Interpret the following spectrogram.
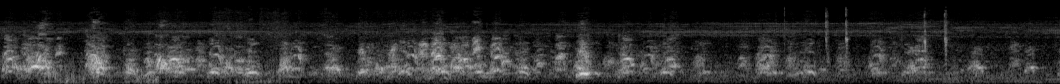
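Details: Many abandoned dogs at Hanna's shelter, a rescue shelter for abandoned dogs in Daegu, bark together in a dense, overlapping chorus of sharp, repeated barks, with faint human voices underneath.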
